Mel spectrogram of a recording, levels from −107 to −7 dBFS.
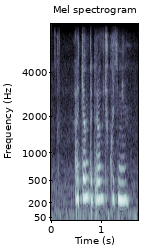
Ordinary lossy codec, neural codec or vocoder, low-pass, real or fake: Opus, 32 kbps; codec, 16 kHz, 16 kbps, FreqCodec, smaller model; 7.2 kHz; fake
